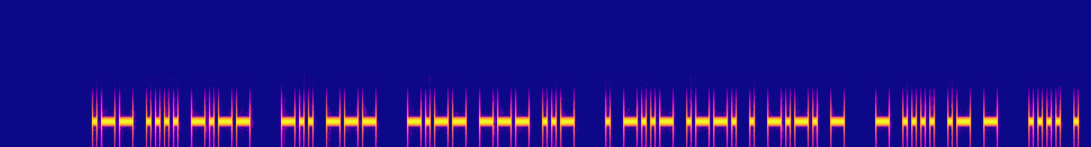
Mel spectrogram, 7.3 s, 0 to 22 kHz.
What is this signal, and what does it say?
Morse code, heard as a keyed tone, about 37 wpm, 700 Hz. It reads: WHY DO YOU EXPECT THAT HE
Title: Sentences from Top 1100 Words 40wpm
